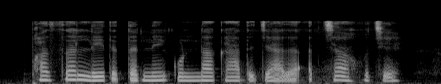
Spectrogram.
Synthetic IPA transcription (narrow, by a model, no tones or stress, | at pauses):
pʰəsəlːet̪t̪ənːekuɳɖakad̪d͡ʒja̰d̪a̰ʔətːʃʰaɦot͡ʃʰɛ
